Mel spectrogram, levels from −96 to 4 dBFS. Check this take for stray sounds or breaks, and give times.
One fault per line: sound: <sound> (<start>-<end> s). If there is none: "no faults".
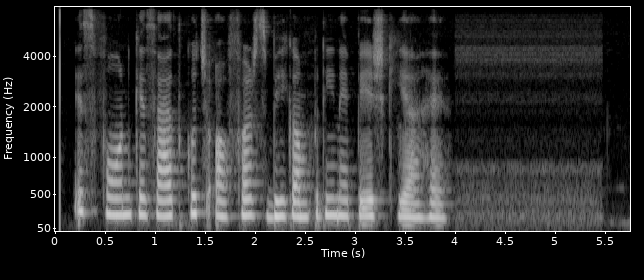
no faults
